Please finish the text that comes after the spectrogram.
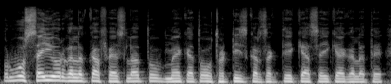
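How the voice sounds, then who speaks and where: A man's voice: mid-range voice, fast, mellow, no room sound. A man answering interview questions in an earnest way, stressing points with short repeated commands. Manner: emphatic, lists short commands. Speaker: guest in direct selling.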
